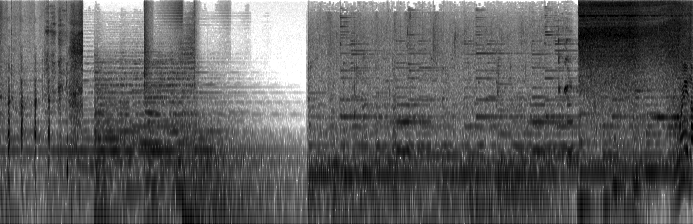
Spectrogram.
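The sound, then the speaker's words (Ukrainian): At a Metinvest group plant's blank-cutting section, a plasma cutting machine cuts a blank for armor plates from hot-rolled steel sheet, giving off a loud, continuous hissing roar with a steady humming undertone, shifting abruptly in character a few times as the sound changes. “находимся на участке заготовки, где на машине плазменной резки из горячекатаного листа вырезается заготовка для бронепластин.”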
